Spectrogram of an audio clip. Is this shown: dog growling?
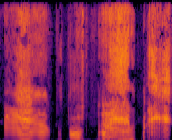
yes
